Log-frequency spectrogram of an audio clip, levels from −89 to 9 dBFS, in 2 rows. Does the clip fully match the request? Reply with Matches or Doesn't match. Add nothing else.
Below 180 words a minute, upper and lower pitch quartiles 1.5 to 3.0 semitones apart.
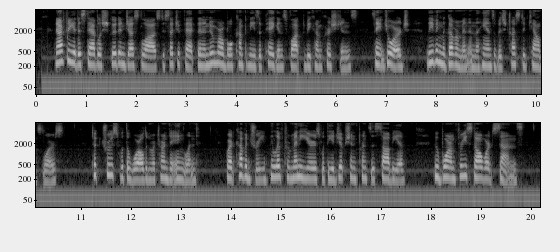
Doesn't match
